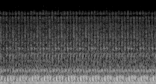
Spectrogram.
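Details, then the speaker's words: Old Kubota M7500 tractor with a newly rebuilt injection pump, after priming with ether, now running on its own fuel with one injector not yet tight and leaking fuel: a steady, even diesel chug at fast idle, no knocks. "Hit it again. There you go. She's running on her own now."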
